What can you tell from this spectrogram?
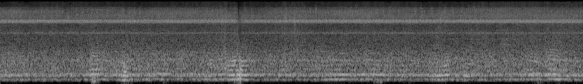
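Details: Late-season honey bee swarm in a trap, recorded September 1, 2019, giving off an even, low collective drone with occasional soft thumps against the box.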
